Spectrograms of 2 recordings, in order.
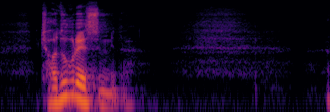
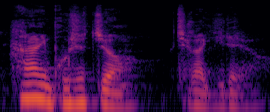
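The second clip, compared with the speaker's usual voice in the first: sheepish confession; 7 semitones lower, 10 dB quieter than usual. Retold or imitated. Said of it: "하나님과 더 가까워졌습니다".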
